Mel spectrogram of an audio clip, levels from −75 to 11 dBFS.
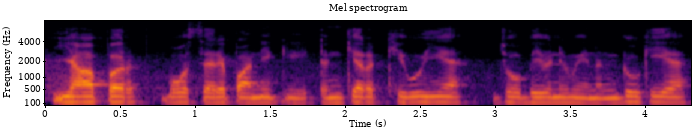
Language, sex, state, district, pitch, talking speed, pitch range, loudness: Hindi, male, Uttar Pradesh, Shamli, 130 Hz, 210 wpm, 125-135 Hz, -20 LUFS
